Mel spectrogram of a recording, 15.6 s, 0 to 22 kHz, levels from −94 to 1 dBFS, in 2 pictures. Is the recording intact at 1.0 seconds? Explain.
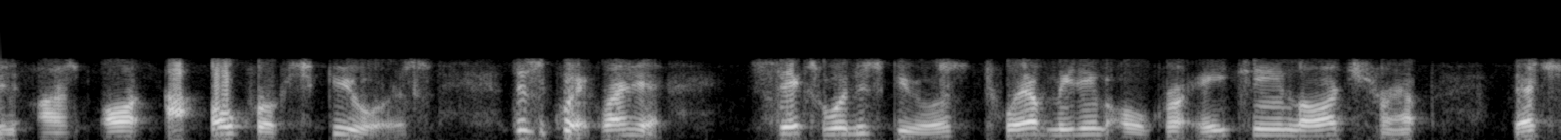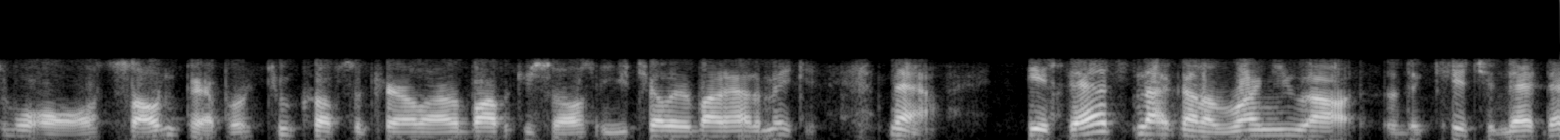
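No. From 0.85 to 1.14 s an integer overflow wraps peaks that exceed the numeric limit to the opposite sign, producing violent cracks. On the waveform these look like abrupt sign-flipping jumps; on a spectrogram, broadband vertical streaks. Underneath, the G.723.1 codec muffles and roughens the speech throughout, leaving it hoarse with blurred consonants. A spectrogram shows nothing above 3.8 kHz, and the coarse, smeared detail fits a low rate near 6.3 kbit/s.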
